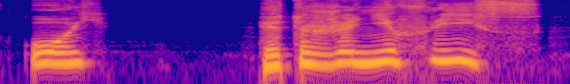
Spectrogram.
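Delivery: high, loud, stunned cry; shocked gasp. Acted. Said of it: "потрясённо ахнула".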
